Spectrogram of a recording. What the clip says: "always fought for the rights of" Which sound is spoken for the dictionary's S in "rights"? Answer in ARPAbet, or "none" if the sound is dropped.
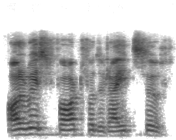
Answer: S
